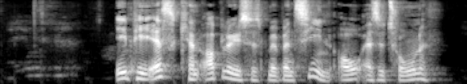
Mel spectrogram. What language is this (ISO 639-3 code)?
dan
